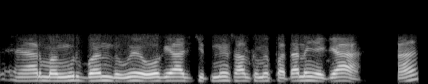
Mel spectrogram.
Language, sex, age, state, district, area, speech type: Hindi, male, 18-30, Uttar Pradesh, Azamgarh, rural, conversation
